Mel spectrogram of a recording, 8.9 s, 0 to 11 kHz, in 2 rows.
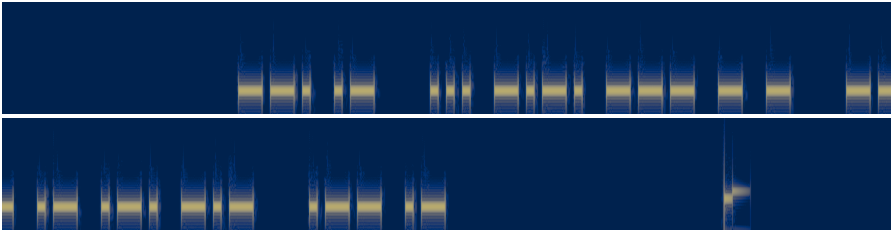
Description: Morse code, heard as a keyed tone, about 30 wpm, 700 Hz. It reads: GA SCOTT MARK WA
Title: K1USN SST QSO Practice - 30wpm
